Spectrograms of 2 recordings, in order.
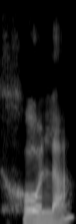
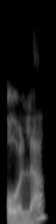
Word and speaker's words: hola: see the letter H, don't pronounce it. Pretend it's not even there. The hallmark of a beginner learner pronouncing the H in words like hola, they could say hola with the H instead of hola.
